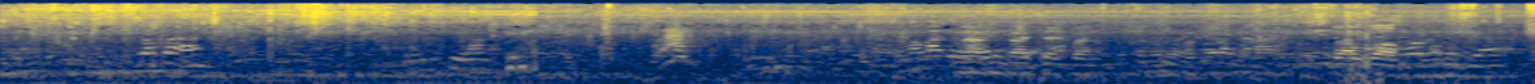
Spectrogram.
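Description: Men talk outdoors at night, close by.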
